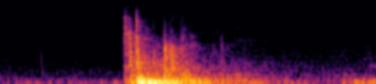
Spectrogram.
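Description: A heavy floor hatch thuds open with a deep boom.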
